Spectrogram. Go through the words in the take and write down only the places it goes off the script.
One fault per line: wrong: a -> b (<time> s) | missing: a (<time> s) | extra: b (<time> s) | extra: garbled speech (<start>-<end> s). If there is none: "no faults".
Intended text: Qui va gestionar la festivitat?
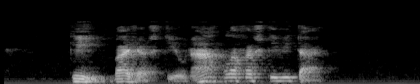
no faults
